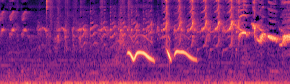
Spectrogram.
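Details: Caged Hwamei with a wild-type voice, newly arrived and quick to sing: soft high notes give way to loud, lower looping whistles that rise and fall, then a run of bright, high slurred phrases. Low background hum throughout.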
